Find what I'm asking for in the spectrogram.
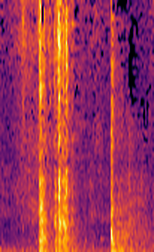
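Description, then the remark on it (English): Michael Berg accidentally knocks his plastic water bottle off a podium: a quick cluster of hollow bumps and clatters, then one sharp final thud a moment later, with no talking. “That bumping sound was the moment when Michael Berg accidentally knocked his plastic water bottle off the podium.”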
